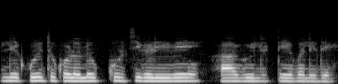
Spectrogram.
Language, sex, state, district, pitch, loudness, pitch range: Kannada, male, Karnataka, Bidar, 155 Hz, -13 LUFS, 150-165 Hz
